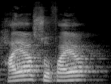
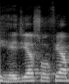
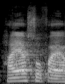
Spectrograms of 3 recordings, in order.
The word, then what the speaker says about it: Hagia Sophia: तो ये है हाया सोफाया। स्पेलिंग में जी आता है लेकिन जी साइलेंट है। अब आदत सबकी हेजिया सोफिया बोलने की है लेकिन एक्चुअल प्रोनाउंसिएशन हाया सोफाया होता है।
